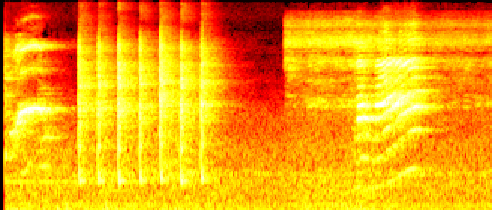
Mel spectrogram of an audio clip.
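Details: Alexandrine parakeet learning to talk: a quick run of about seven harsh, evenly spaced squawks, then a pause and a longer rasping, falling screech, with a brief shrill note at the start.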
